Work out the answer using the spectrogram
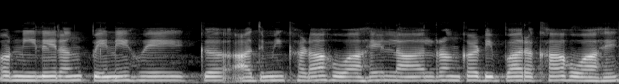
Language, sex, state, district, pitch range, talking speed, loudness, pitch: Hindi, female, Chhattisgarh, Sukma, 180-190 Hz, 165 wpm, -15 LUFS, 185 Hz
